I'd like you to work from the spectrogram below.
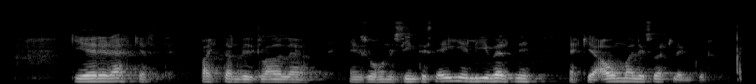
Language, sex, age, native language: Icelandic, male, 40-49, Icelandic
